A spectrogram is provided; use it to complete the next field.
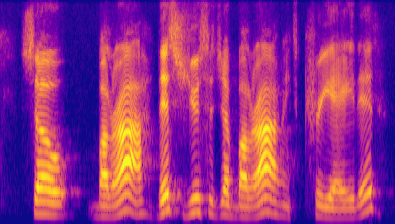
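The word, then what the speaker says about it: ברא: As I was studying the word created, it's the Greek word bara, like, get it, bara? Let's say it using a sentence. If you bara my wheelbarrow, you better bring it back.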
